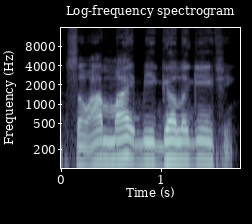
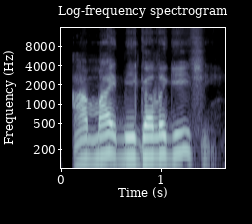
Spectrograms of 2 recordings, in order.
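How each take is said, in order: First: Said in the usual way. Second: Louder and higher, amused and rising; half-joking, realizing something about himself; playful excited realization. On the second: Real, not acted. Vlogger jokes that he might be Gullah, excited.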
